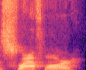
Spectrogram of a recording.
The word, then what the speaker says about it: Swarthmore: it's crossbody and swathmore I guess in in Philly they pronounce it swathmore and lands down well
